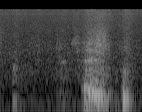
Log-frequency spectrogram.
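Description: A short non-word vocal sound from a person, about a second and a half in, followed by a brief second blip, over low room noise in a pause of the preaching.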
